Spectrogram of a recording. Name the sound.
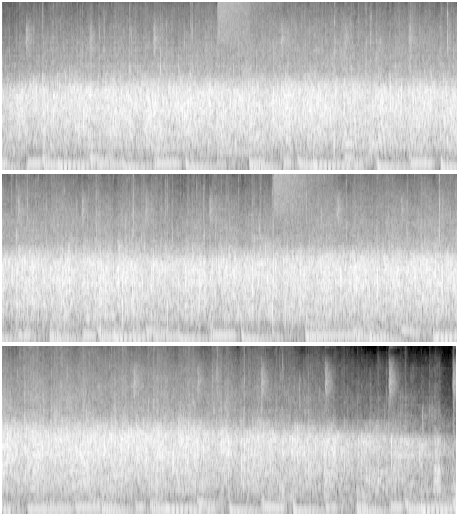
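audience applause for teachers at an awards ceremony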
